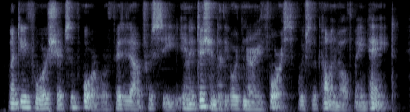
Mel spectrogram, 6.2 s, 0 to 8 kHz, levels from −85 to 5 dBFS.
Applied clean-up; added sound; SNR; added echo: neural mask model DeepFilterNet 3.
